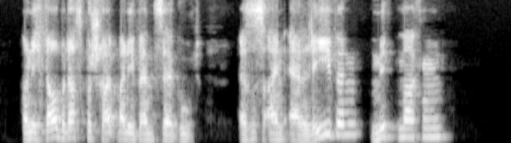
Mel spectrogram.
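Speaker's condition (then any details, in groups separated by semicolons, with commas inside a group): Cleft lip and palate, cleft lip, jaw and palate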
